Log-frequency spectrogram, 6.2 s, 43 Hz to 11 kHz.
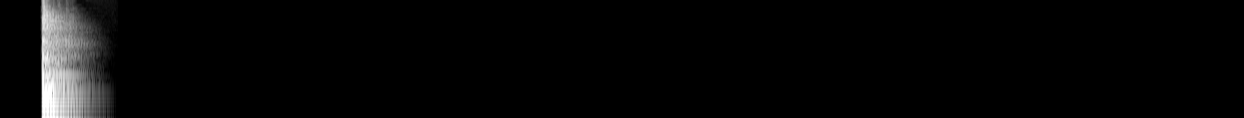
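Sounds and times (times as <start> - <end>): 
rubbery ball boings: 0.2 - 0.4.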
